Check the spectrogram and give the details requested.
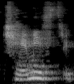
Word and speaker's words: chemistry: bueno tiene diferentes sonidos en estos casos no se pronuncia la H ahora vamos a ver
